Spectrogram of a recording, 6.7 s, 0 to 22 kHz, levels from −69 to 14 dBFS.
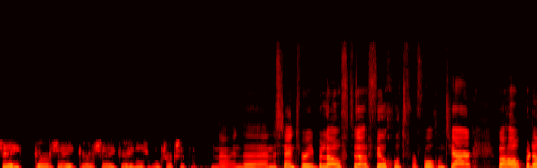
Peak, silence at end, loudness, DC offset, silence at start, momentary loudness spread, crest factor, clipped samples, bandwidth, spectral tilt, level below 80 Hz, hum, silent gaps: -10 dBFS; 0 s; -28 LUFS; under 0.1%; 0 s; 12 LU; 18 dB; under 0.1%; 17 kHz; -5 dB/octave; -68 dBFS; none; none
